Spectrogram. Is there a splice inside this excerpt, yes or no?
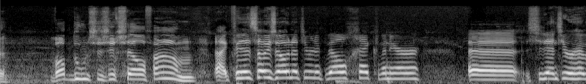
no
